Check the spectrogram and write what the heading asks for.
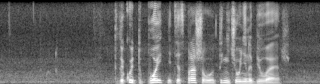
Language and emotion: Russian, angry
